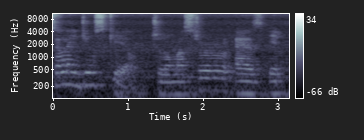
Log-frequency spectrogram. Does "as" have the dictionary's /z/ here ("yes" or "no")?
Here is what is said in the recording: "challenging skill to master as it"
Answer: yes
